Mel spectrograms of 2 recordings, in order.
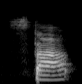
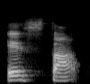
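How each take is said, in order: First: The word begins directly with the s sound. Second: An extra vowel comes before the s sound.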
